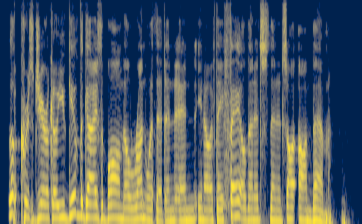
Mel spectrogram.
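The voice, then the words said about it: Triple H impression. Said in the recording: “It's my Triple H. ... I think that was better this time than even the first time. It's improving. It's a good impression.”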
